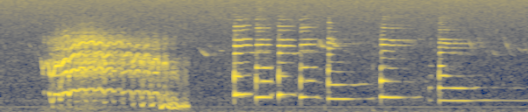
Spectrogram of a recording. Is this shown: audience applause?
no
